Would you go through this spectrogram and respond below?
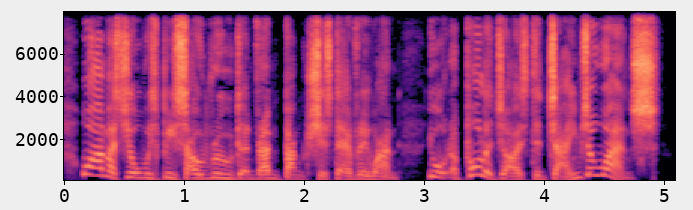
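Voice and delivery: high, indignant scolding; cross earthworm cry. A narrator's reading. Earthworm scolding centipede for rudeness, crying out indignantly. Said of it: "cried the earthworm".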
